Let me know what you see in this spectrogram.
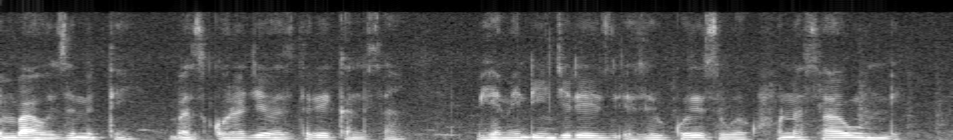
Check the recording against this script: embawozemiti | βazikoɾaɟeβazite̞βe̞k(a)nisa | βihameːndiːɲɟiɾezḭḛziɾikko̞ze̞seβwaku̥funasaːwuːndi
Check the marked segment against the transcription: correct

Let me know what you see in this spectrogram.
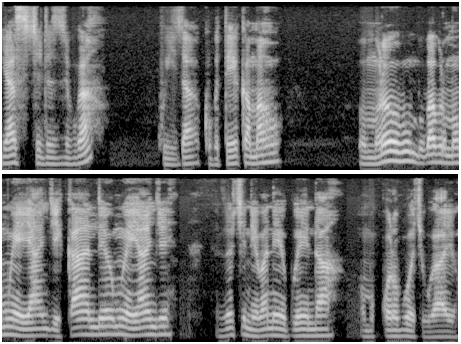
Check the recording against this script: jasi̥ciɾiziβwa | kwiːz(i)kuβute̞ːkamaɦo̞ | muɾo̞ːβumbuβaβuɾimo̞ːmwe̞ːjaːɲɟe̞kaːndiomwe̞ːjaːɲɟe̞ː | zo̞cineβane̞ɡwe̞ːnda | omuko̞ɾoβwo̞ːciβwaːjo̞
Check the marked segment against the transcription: incorrect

